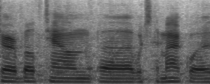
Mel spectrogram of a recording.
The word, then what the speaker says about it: Tamaqua: both town uh which tamaqua is one of those pennsylvania towns that you have to be a pennsylvanian to pronounce correctly because everybody else would be like what tamakwa there's a lot of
